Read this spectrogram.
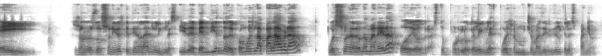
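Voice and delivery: usual speaking voice

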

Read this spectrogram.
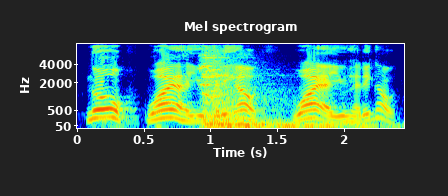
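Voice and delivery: loud, high cry of protest; frustrated outburst; exasperated yell. Real, not acted. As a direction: yell in dismay at the game. Yelling at character during game.

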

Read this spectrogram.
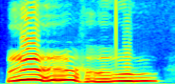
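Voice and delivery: loud, high, drawn-out boo-hoo wail; mock sobbing in one long wail; hammed-up bawling. Boy bursts into floods of tears, hammed-up bawling. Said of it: "burst into floods of tears".

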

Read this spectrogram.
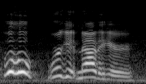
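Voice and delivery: loud, quick whoop of freedom; gleeful escape cheer. Acted. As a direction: cheer as the little letters break free. Letters wiggle free, celebrating escape.

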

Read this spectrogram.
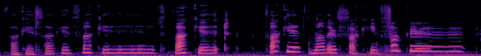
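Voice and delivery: climbing into a high, small comic squeal; letting go. Shown as a demonstration. Breathing coach modelling how to say fuck it, comically squeaky. Comic escalating release mantra.

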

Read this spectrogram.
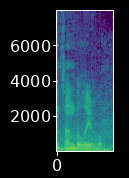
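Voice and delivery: ordinary talk

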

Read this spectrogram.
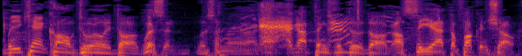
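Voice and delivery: a hint of a brash comic cutting someone short; Joey Diaz. Impersonating the friend putting off an early call, lightly impatient. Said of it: "Diaz complains about shit".

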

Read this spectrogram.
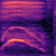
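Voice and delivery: high, sudden gasp; quick high intake of breath; excited gasp. Real, not acted. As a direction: gasp at a surprise. Phone call arrives in game.

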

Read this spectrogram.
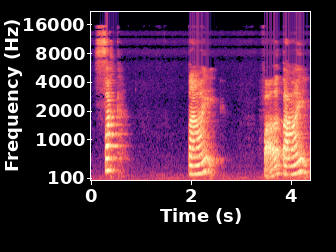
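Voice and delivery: tái said with a sharp rising tone; sắc tone. Shown as a demonstration. Teacher demonstrating tái to students. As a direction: lift the pitch on tái, in Vietnamese. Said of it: "you add this is dấu".

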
